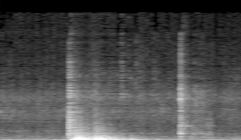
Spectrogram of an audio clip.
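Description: Eggplants drop into boiling curry gravy, a loud close splash and bubbling burst that fades over a second, followed by a brief lighter clink, with no voices.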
